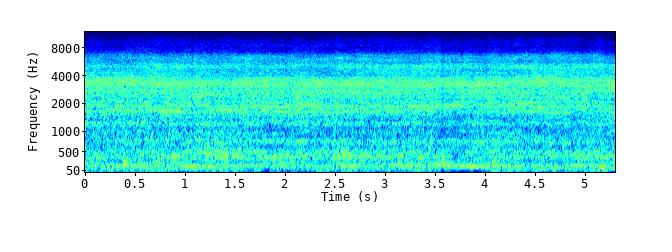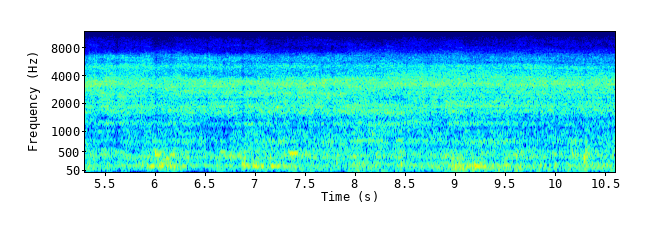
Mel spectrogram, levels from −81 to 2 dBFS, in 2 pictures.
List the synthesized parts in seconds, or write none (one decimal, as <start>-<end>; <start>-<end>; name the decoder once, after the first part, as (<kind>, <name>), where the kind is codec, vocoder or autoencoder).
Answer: 0.7-2.5 (codec, SNAC); 3.5-7.0; 7.6-8.9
